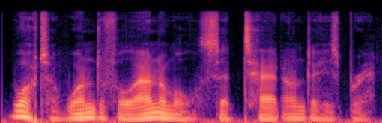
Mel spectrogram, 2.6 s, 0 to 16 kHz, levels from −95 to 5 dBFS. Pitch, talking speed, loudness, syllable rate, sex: 90 Hz, 210 wpm, -17 LUFS, 5.9 syllables/s, male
